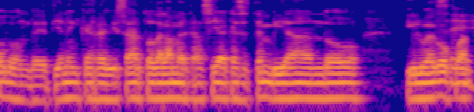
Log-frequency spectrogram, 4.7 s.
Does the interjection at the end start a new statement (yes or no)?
no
